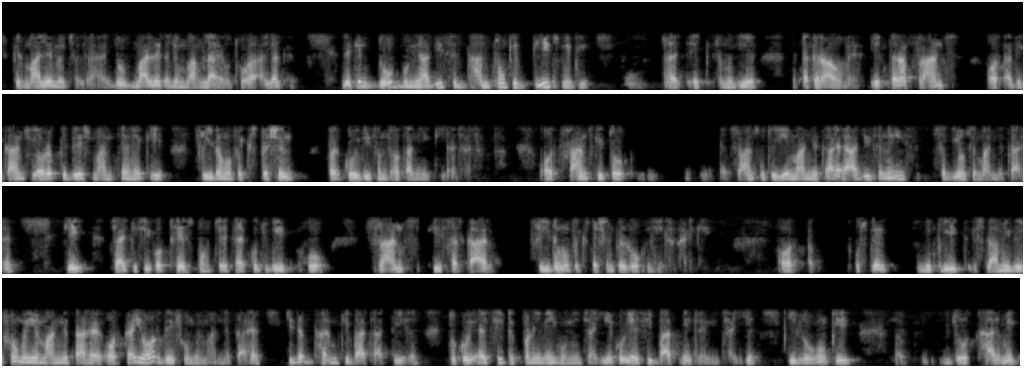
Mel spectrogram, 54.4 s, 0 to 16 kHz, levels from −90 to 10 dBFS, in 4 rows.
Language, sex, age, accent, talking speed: Hindi, male, 50-69, native, 140 wpm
